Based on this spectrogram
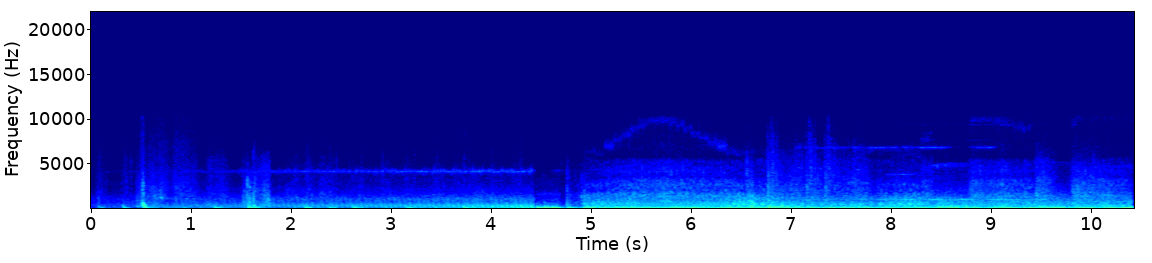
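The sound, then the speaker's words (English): A heavy truck engine in a video game rumbles loudly and steadily, with a sharp hiss of air brakes and mechanical clanks partway through, with no one speaking. “Crap, I'm gonna get this truck actually.”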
